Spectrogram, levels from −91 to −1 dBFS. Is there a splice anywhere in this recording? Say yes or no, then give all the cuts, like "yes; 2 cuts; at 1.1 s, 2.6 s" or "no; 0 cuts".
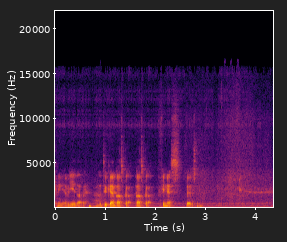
yes; 1 cut; at 1.6 s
